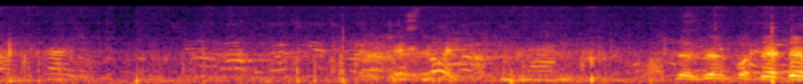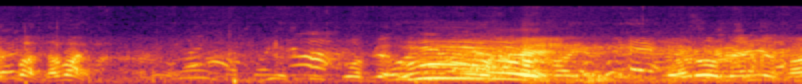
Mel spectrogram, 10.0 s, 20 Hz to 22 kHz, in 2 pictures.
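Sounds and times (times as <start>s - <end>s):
children shouting and calling out: 6.7s - 9.3s.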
